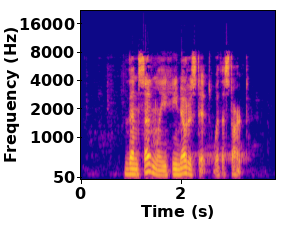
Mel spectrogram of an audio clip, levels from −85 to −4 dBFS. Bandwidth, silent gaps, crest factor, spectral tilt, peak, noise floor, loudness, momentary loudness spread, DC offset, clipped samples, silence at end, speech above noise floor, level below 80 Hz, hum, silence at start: 8.6 kHz; none; 18 dB; -3 dB/octave; 0 dBFS; -62 dBFS; -14 LUFS; 11 LU; under 0.1%; under 0.1%; 0.65 s; 46 dB; -56 dBFS; none; 0.85 s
